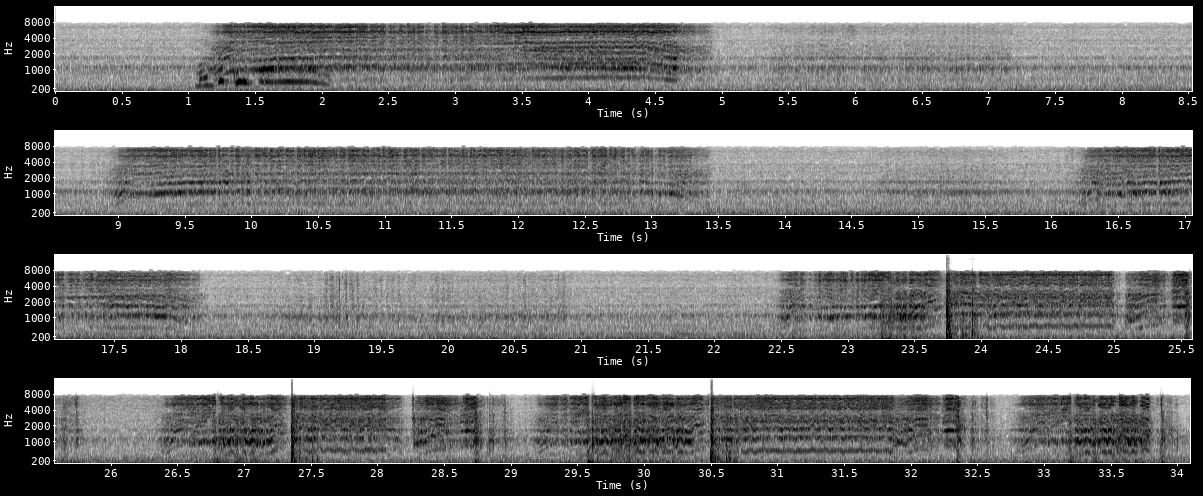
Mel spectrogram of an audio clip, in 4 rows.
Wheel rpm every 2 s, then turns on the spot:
40, 160, 60, 10, 80, 160, 80, 20, 110, 30, 20, 110, 120, 110, 110, 160, 90.
4-8 18-22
